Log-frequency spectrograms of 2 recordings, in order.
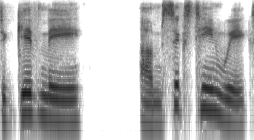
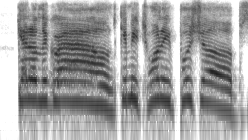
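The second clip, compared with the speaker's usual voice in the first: shrill, very high, barked, screamed trainer-style voice; 10 semitones higher than usual. Retelling a trainer in a park ordering people around; imitating a screaming trainer. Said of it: "he's like screaming at them".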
